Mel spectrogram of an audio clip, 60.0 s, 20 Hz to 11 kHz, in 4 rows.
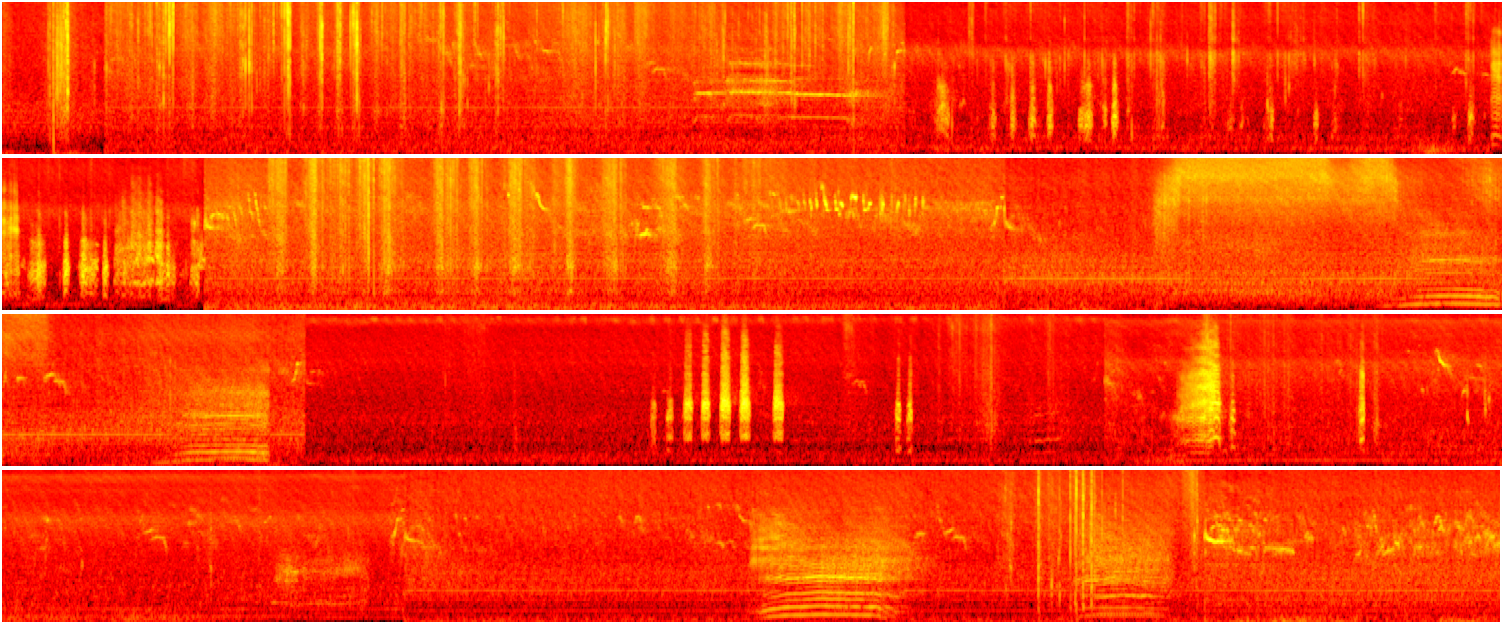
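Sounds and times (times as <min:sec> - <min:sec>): cattle mooing: 0:28.9 - 0:30.4, 0:31.5 - 0:33.0, 0:47.7 - 0:48.7, 0:52.4 - 0:54.4, 0:55.7 - 0:56.8.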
